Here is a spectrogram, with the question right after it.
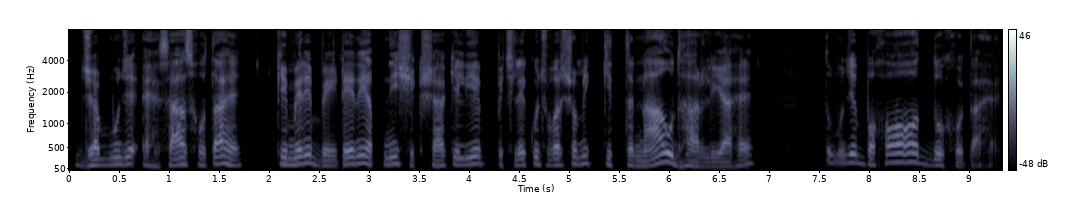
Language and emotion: Hindi, sad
